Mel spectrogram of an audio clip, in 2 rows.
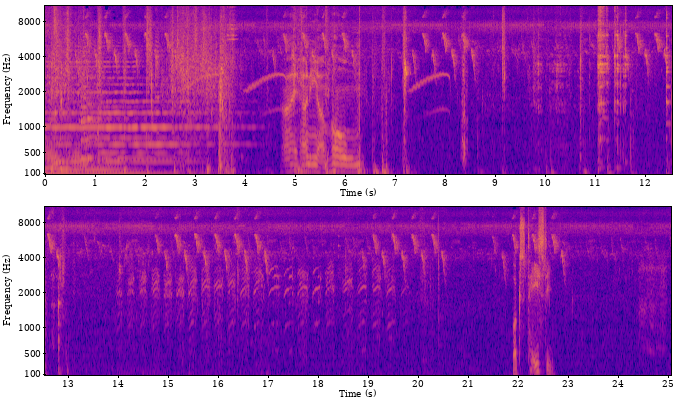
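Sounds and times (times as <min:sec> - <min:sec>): birds chirping: 0:00.0 - 0:08.8, 0:21.5 - 0:23.1.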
